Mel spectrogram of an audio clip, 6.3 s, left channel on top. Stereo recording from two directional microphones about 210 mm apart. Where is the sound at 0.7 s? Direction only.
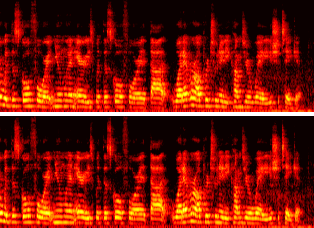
55° right (ahead or behind).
